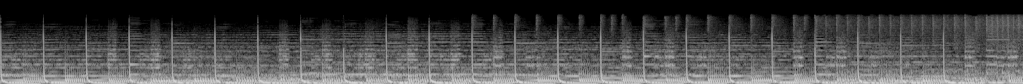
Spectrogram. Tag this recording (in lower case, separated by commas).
music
